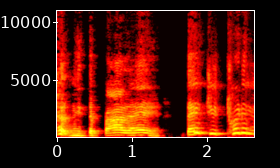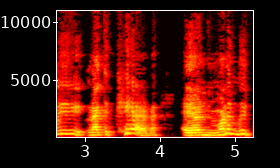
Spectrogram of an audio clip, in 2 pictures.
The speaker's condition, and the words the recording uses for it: Deafness. I have an accent. I know a deaf accent, but she doesn't have one because she apparently did hardcore more speech therapy than I did.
